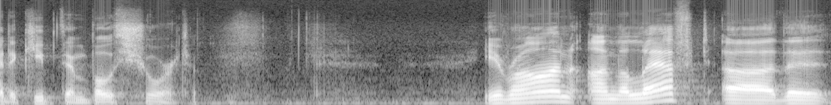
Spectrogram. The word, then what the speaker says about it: Iran: me to distraction that these two countries are each just two syllables and most Americans mispronounce both of them so if you would repeat after me ear Ron Iran Iran now a good ear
